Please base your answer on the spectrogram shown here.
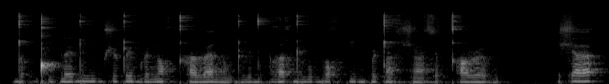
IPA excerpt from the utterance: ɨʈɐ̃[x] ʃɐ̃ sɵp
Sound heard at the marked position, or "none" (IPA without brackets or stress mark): x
